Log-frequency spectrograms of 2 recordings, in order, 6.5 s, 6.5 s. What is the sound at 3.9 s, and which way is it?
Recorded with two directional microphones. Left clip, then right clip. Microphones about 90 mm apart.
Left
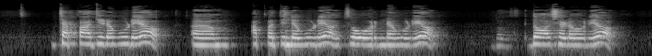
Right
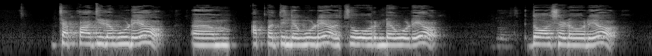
Speech, 25° right (ahead or behind).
